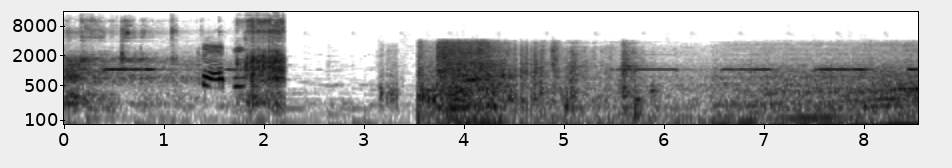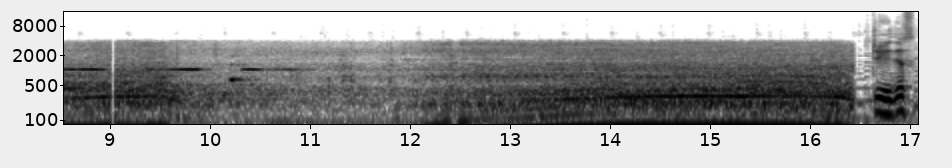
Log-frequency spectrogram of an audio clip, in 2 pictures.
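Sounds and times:
backhoe reversing alarm beeps: 0.4s - 2.0s, 5.5s - 11.0s
backhoe engine rumble: 3.6s - 16.4s.

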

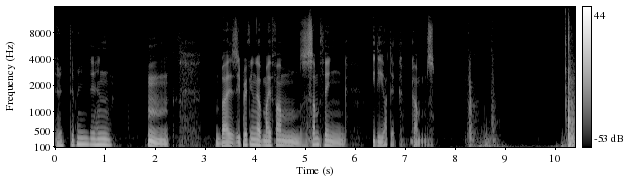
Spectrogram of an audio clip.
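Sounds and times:
speech: 0.0s - 1.2s, 1.8s - 7.6s
door rattling: 8.2s - 9.4s, 10.0s - 10.4s
door splintering open with a loud bang: 10.1s - 10.4s
heavy thumps on a door being forced open: 10.2s - 10.4s.

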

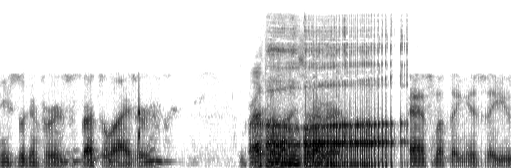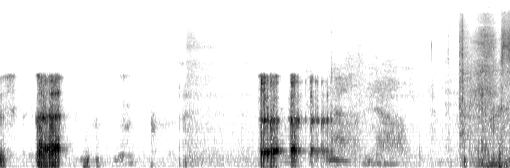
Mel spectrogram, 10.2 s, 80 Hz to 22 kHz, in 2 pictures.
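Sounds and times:
speech: 0.2s - 1.8s, 2.4s - 6.1s
person burping loudly: 2.5s - 4.2s, 5.5s - 6.5s, 7.7s - 8.5s.

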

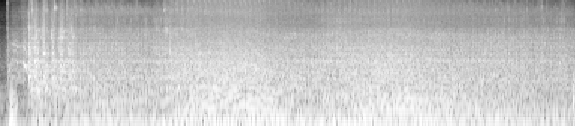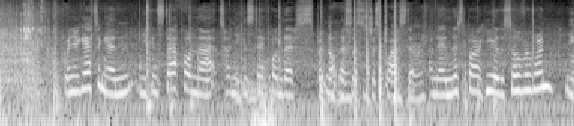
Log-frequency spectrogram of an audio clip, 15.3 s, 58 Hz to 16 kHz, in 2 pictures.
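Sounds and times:
light aircraft engine starting and idling: 0.0s - 8.7s
speech: 8.6s - 15.3s.

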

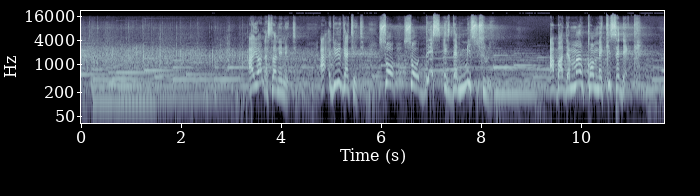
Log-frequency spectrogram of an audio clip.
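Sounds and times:
large crowd applauding: 0.0s - 4.1s
sustained keyboard chords: 0.0s - 11.6s
speech: 3.4s - 8.6s, 9.4s - 11.3s.

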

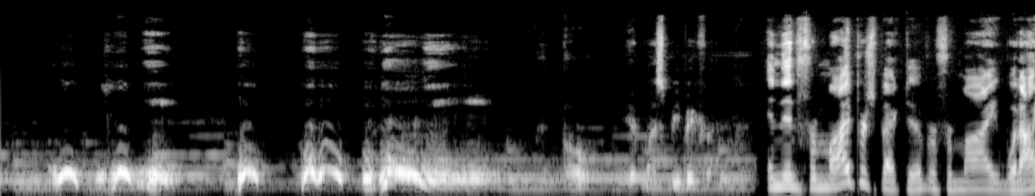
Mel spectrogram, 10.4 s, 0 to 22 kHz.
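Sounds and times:
great gray or barred owl hooting: 0.5s - 5.0s
speech: 1.0s - 2.7s, 3.6s - 4.9s, 6.4s - 10.3s.

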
